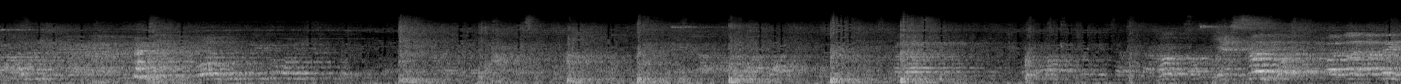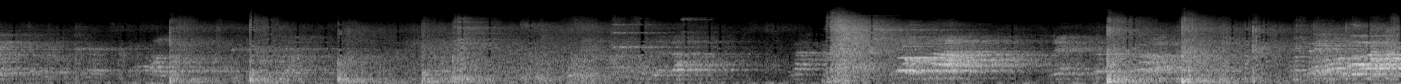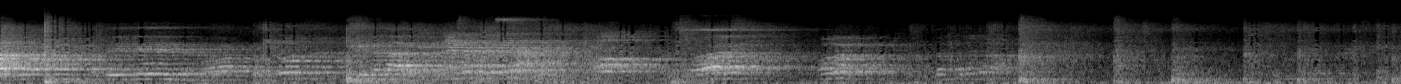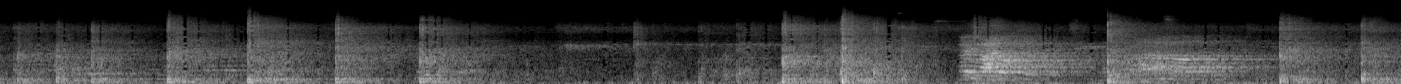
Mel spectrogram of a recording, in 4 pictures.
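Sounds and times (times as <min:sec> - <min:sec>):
basketball bouncing on court: 0:04.0 - 0:09.6, 0:15.7 - 0:20.0, 0:25.1 - 0:26.8, 0:28.4 - 0:29.0, 0:38.2 - 0:46.8, 0:48.4 - 0:51.3, 0:53.0 - 0:53.4, 0:54.8 - 0:56.0
players shouting in gym: 0:22.2 - 0:29.1.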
